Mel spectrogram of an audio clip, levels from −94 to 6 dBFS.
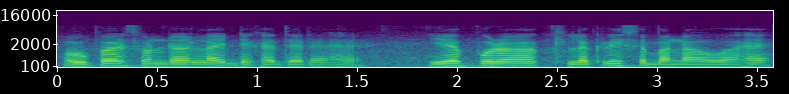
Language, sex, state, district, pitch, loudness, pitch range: Hindi, male, Arunachal Pradesh, Lower Dibang Valley, 135 Hz, -16 LUFS, 125-145 Hz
